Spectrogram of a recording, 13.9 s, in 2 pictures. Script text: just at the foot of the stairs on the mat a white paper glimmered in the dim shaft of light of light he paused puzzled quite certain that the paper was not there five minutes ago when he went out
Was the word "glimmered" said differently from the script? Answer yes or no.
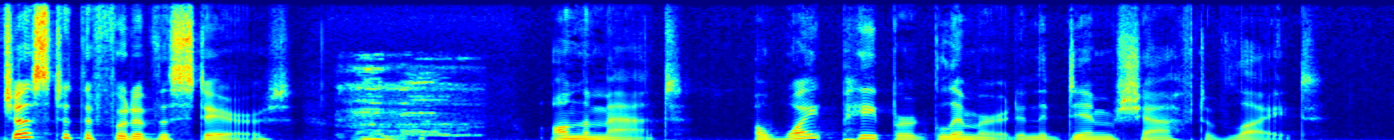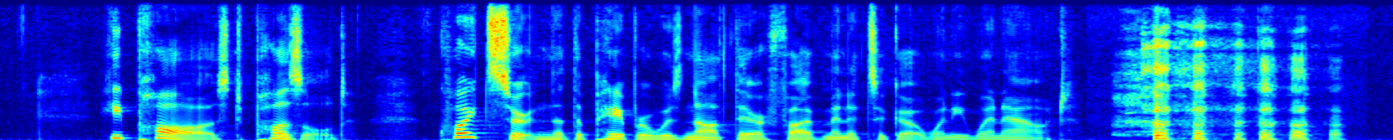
no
